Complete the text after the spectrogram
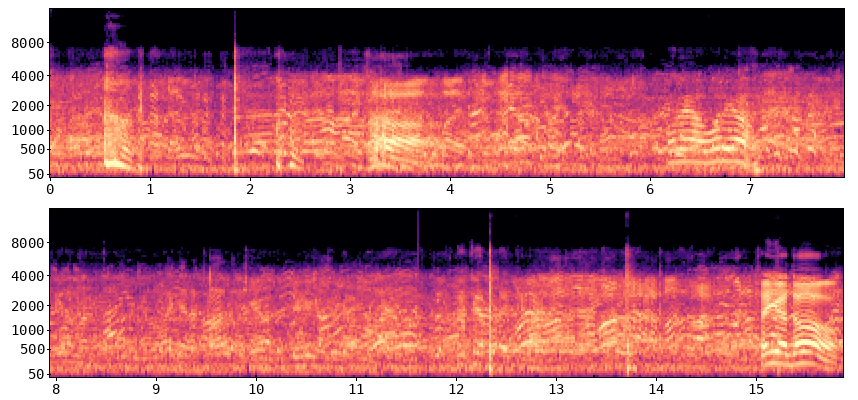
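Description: A large outdoor crowd talks and shouts.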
